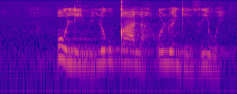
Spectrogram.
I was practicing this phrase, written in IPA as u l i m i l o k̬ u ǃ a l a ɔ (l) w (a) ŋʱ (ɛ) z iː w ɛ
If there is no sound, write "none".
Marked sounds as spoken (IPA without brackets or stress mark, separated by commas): l, ɛ, e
